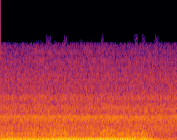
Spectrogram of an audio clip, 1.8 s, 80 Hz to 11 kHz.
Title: Vaillant ecotec plus 438 droning vibrating noises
